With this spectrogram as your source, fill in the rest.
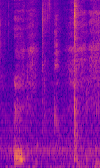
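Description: A man chews food with wet smacking sounds.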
